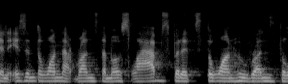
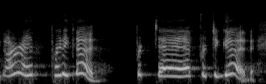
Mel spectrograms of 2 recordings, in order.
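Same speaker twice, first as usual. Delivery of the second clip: much higher, lilting mock-cocky voice; smug self-satisfaction. Clinician mocking her cocky intermediate self, high and smug. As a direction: play it pleased with yourself, high and sing-song.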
